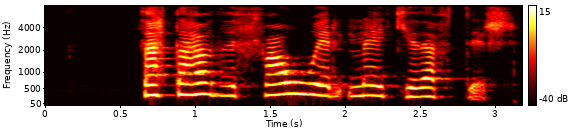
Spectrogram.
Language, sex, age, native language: Icelandic, female, 8, Icelandic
